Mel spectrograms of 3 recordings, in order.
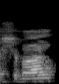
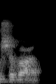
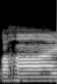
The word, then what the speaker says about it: Siobhan: It is not bahan, it's not. It's not chevron. It is shon.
